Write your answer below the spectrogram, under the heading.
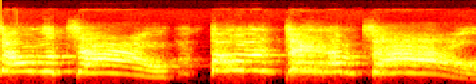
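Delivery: shrill, very high screaming. Retelling a fight scene, imitating a trainer: Tony Duke screaming. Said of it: "Tony Duke is screaming".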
